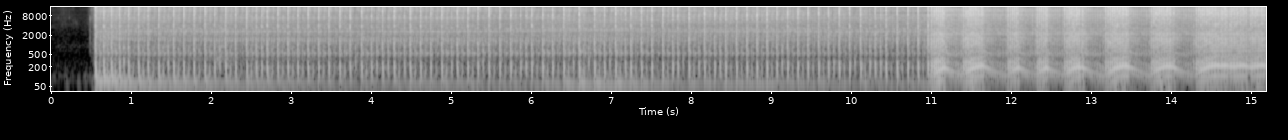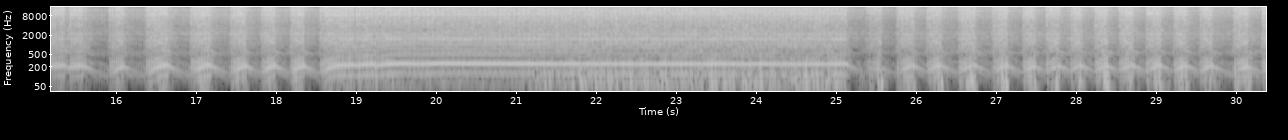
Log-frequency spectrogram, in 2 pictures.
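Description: Laser 100 single-cylinder four-stroke model aircraft engine, converted to petrol with spark ignition, catching on a hand-flick of its 15×8 propeller about half a second in. It runs evenly at a low speed for about ten seconds, then the throttle is opened and closed repeatedly so the engine revs up and down, holds a steady higher speed for several seconds, and is revved up and down again near the end.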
